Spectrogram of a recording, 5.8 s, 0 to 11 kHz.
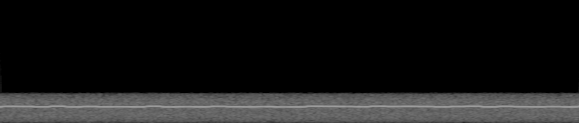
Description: FT8.
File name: contests / sept-vhf-k5tr- -0300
